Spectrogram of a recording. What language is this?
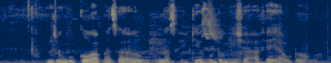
Kalenjin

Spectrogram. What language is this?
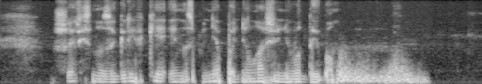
Russian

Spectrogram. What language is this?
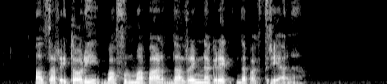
Catalan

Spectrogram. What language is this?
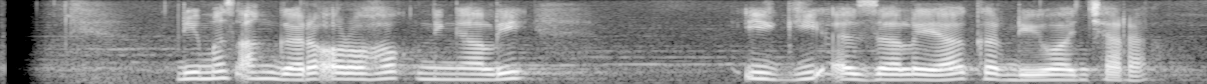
Sundanese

